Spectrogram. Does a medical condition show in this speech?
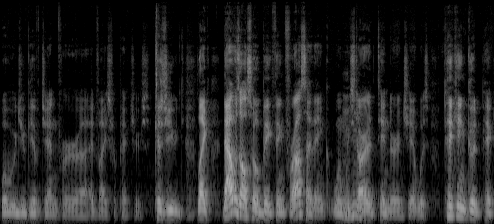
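No.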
